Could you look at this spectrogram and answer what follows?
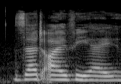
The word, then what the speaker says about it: Ziva: Z I V A. Ziva? Am I saying that right? Yeah. Ziva.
